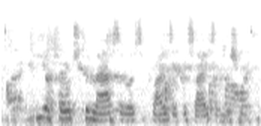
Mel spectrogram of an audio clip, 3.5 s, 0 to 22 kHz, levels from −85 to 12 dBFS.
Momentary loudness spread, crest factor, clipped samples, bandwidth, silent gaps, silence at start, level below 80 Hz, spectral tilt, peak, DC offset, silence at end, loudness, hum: 9 LU; 16 dB; under 0.1%; 13 kHz; none; 0.05 s; -76 dBFS; -4.5 dB/octave; -24 dBFS; under 0.1%; 0 s; -40 LUFS; none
